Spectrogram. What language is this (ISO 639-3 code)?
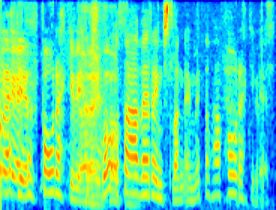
isl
